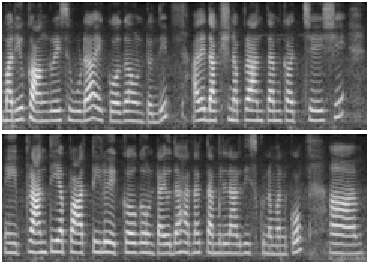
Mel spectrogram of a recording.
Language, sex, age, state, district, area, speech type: Telugu, female, 45-60, Andhra Pradesh, Srikakulam, urban, spontaneous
